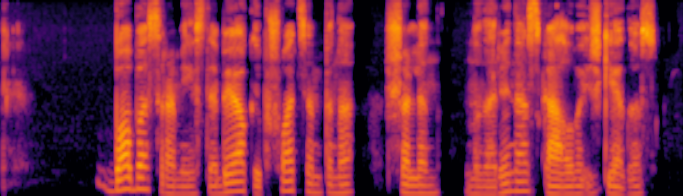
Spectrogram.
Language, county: Lithuanian, Kaunas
